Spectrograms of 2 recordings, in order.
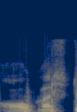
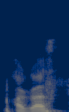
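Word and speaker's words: August: हमें सीख लेना है अगस्त पढ़ने के लिए इसको अगस्ट पढ़ेंगे लेकिन आपको अगस्ट नहीं पढ़ना है आप अगस्त ही सीखिए लेकिन स्पेलिंग बेटा जरूर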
